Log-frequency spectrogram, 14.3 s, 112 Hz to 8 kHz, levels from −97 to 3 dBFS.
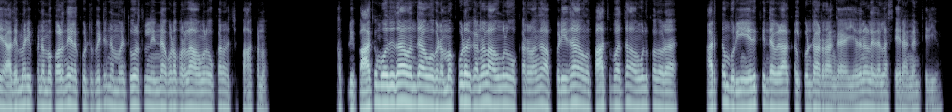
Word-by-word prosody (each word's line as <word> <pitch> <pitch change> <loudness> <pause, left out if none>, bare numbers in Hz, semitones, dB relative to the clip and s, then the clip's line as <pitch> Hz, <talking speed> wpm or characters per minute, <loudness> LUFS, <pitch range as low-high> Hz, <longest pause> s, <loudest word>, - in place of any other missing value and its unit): அதேமாரி 145 - -1
இப்ப 135 0 -10
நம்ம 130 0 -2
குழந்தைகள 135 +1 +2
கூட்டு 125 -2 -7
போய்ட்டு, 145 +2 -4
நம்ம 125 -1 -3
தூரத்துல 140 -2 -1
நின்னா 125 0 0
கூட 130 0 0
பரவால்ல, 125 +2 +2
அவங்கள 120 -1 -1
உக்கார 125 +2 -4
வச்சு 125 +3 -28
பார்க்கணும். 110 -4 -7 1.1
அப்படி 115 - -6
பார்க்கும்போது 155 +2 +5
தான் 170 -1 +7
வந்து, 155 0 +1
அவங்களுக்கு 145 -2 +3
நம்ம 140 - +1
கூட 165 - +3
இருக்கனால 155 +1 +2
அவங்களும் 145 -1 0
உட்காருவாங்க. 130 +2 -3
அப்படி 135 +1 -3
தான் 160 -1 +5
அவங்க 135 -3 -1
பாத்து 135 - +2
பாத்து 140 +1 -2
தான் 150 -3 0
அவங்களுக்கும் 140 +1 -3
அதோட 125 -1 0 0.7
அர்த்தம் 155 -3 -3
புரியும். 130 0 +1
எதுக்கு 145 +1 -2
இந்த 130 -1 +2
விழாக்கள் 125 -1 0
கொண்டாடுறாங்க? 110 -3 0 0.2
எதனால 125 +1 0
இதெல்லாம் 115 0 -3
செய்றாங்கன்னு 105 +2 -4
தெரியும். 95 +3 -12
130 Hz, 180 wpm, -22 LUFS, 125-145 Hz, 1.1 s, தான்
